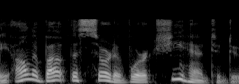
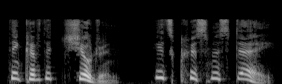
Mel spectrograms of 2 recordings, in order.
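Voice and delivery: higher, coaxing husband; pleading Bob; 14 semitones higher, 4 dB louder than usual. A narrator's reading. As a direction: gently remind her what day it is. Bob calms his wife.

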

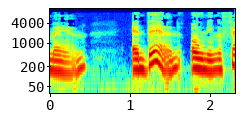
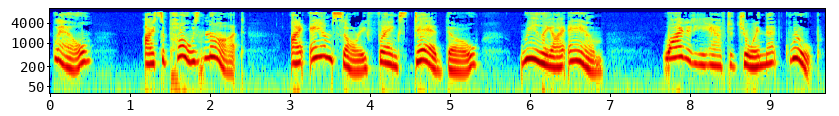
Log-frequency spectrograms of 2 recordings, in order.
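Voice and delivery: put-on higher, pleading young woman's voice; upset Scarlett; 7 semitones higher than usual. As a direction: Scarlett fretting guiltily to Rhett, higher. Scarlett answers, sorry.

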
